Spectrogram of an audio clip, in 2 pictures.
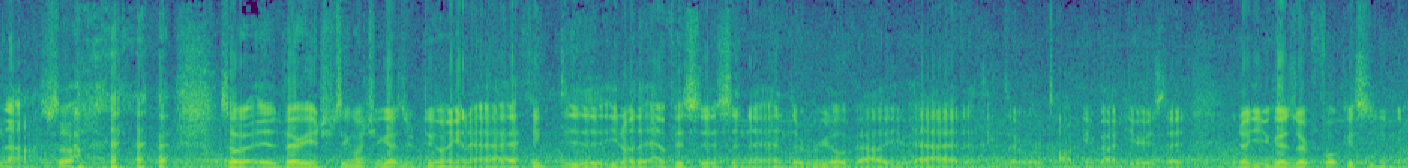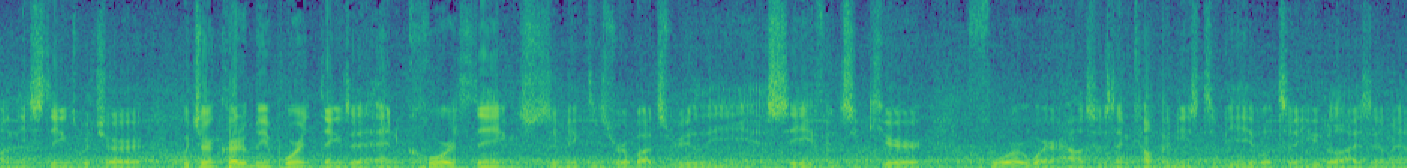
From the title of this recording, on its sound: FORT Robotics at MODEX 2022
